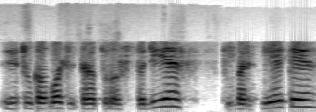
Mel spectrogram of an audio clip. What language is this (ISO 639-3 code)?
lit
